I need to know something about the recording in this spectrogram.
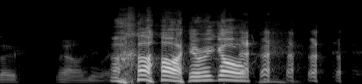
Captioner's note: laughs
